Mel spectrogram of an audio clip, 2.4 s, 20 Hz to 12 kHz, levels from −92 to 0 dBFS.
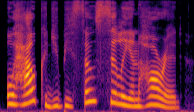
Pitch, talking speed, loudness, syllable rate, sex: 245 Hz, 220 wpm, -20 LUFS, 5.4 syllables/s, female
